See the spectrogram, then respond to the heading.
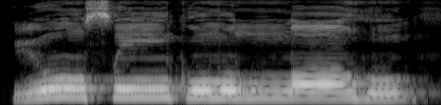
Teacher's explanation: یوصیکم اللہ، یو میں یا کو واو مدہ کے ساتھ ملانا ہے، واو مدہ میں ایک الف دال میں کھینچیں گے، صاد کو یا کے ساتھ ملائیں گے، یہ مدہ ہے، صاد کو موٹا ادا کریں گے، اس کو بھی ایک الف دال میں کھینچیں گے۔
